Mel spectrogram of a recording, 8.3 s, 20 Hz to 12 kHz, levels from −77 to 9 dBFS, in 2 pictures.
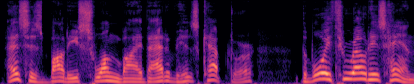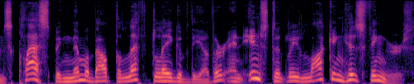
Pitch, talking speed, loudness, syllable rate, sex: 150 Hz, 210 wpm, -19 LUFS, 5.0 syllables/s, male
